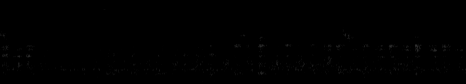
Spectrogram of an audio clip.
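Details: Steady rapid panting from a Shiba Inu, airy rhythmic huffs at about four per second with no other clear sounds.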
